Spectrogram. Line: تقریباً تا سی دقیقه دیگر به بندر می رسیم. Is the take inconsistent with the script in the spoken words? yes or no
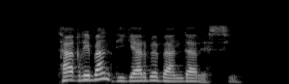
yes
